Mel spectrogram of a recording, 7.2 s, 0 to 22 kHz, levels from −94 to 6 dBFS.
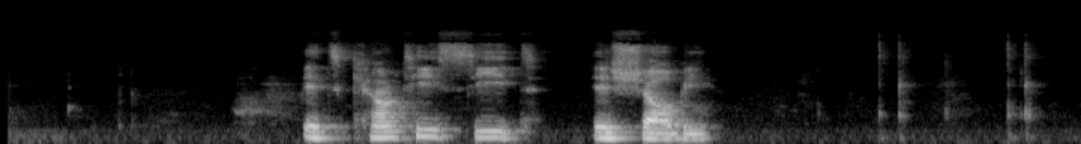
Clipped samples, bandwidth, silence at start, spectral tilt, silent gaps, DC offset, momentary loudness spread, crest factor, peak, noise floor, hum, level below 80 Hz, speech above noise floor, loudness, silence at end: under 0.1%; 7.4 kHz; 2 s; -6.5 dB/octave; none; under 0.1%; 12 LU; 22 dB; -2 dBFS; -71 dBFS; none; -62 dBFS; 50 dB; -22 LUFS; 2.5 s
